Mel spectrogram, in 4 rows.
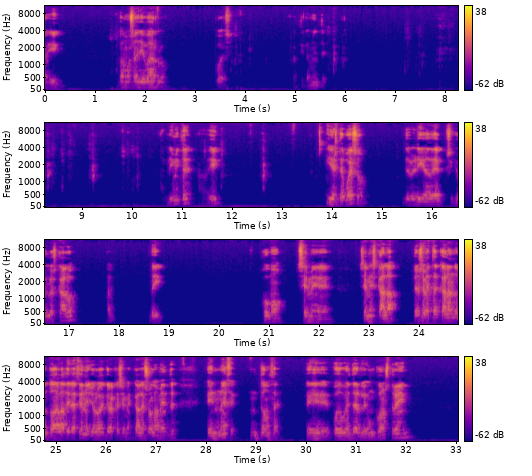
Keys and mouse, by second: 0.3-1.4 right drag, 1.4 g, 2.1 click, 2.3-11.0 middle drag, 3.6 g, 7.5 alt+o, 8.4 z, 9.9 g, 11.0 ctrl+click, 11.2-13.0 middle drag, 11.6 z, 13.0 right click, 13.3-14.6 shift+middle drag, 14.2 Tab, 14.6-15.9 right drag, 15.9 s, 22.9 right click, 24.2 s, 25.2 right click.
